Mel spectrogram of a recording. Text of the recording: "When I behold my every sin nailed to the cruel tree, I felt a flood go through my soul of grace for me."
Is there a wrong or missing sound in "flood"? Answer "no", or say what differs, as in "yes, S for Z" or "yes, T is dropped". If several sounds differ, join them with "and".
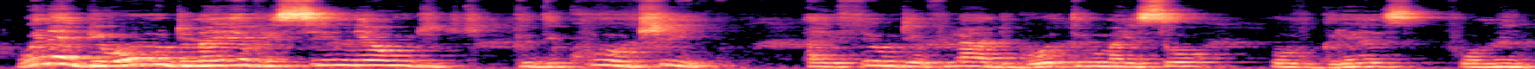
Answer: yes, P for F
